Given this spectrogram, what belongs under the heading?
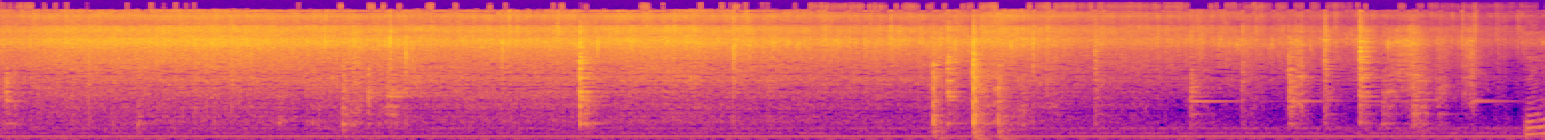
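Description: Pineapple glaze sizzles steadily in a hot pan while a spoon stirs it, with scattered scraping clicks and clinks near the end, close and fairly quiet, no talking.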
